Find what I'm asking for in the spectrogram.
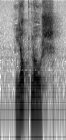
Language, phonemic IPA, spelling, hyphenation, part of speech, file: Dutch, /ˈjɑt.moːs/, jatmoos, jat‧moos, noun, Nl-jatmoos.ogg
- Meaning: 1. the first cash a merchant receives on a day 2. thief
